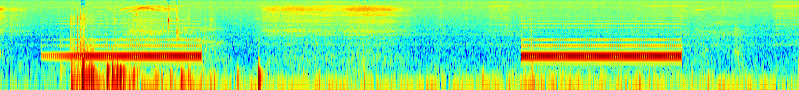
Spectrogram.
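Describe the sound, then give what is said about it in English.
Two long, steady telephone tones about four seconds apart, like a call ringing through, with a soft thump and a faint click in between. No one speaks. “is on the phone”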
